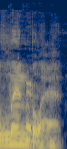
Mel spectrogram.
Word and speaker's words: Lindblad: No, Lindblad. Okay. Pretty sure I'm That makes pronouncing that right.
